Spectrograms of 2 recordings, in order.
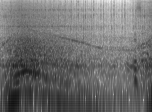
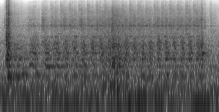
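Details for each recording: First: Dacia after tightening a loose earth point on the back of a box: engine catches promptly, revs cleanly and settles smoothly with no misfire. This earth caused the recurring problem since the journey began in Romania. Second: Dacia: the starter cranks in a steady rhythm but the engine never fires. This is a recurring intermittent no-start.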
